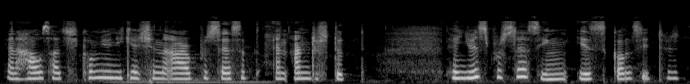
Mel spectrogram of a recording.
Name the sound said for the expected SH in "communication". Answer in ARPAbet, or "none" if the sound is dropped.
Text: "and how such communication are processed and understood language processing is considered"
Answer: SH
